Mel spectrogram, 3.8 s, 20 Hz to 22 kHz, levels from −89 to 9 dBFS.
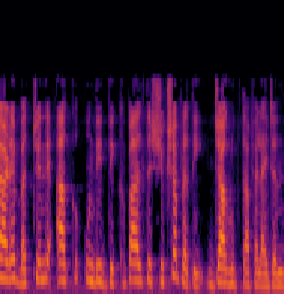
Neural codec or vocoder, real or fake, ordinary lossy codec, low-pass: none; real; none; 7.2 kHz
